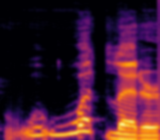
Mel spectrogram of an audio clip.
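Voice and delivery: high, slow, flustered stammer; flustered Burns. Retold or imitated. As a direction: play the old man caught off guard. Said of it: "And Burns is like".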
